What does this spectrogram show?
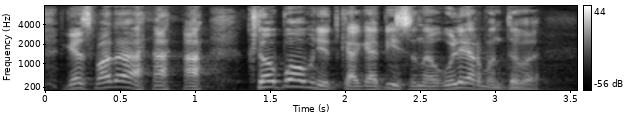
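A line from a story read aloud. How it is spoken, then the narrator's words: Laughing question. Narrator (Russian): спросил фон Горн, смеясь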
